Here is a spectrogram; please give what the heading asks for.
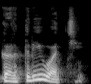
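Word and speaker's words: कर्तृवाच्य: ठीक है, कर्त बोलना है, फिर त्रि, कर्तरीवाच्य।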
